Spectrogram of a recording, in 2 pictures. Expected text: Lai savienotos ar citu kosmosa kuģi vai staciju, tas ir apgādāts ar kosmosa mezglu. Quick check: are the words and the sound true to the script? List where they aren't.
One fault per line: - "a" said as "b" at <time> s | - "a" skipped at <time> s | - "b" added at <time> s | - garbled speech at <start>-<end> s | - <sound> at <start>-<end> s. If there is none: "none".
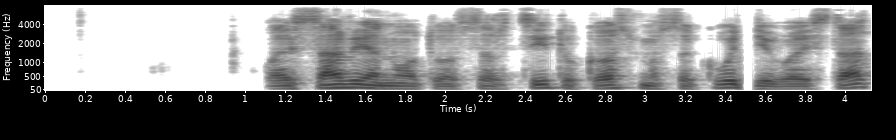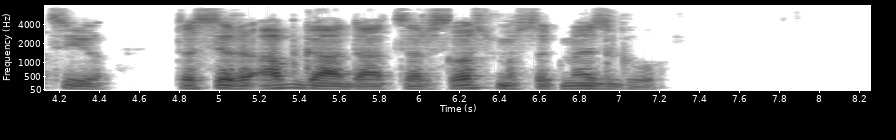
- dropout at 3.5-3.6 s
